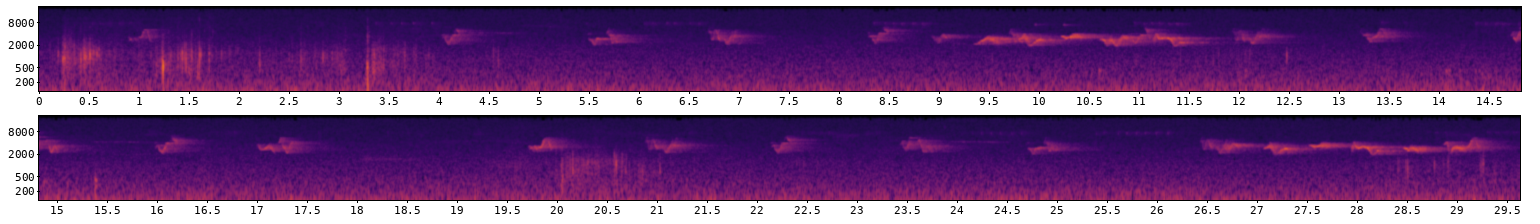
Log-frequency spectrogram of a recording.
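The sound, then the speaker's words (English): Thin, buzzy notes repeat in short bursts throughout, a warbler buzzing and making other vocalizations rather than song, over steady outdoor ambience with occasional rustling or footstep-like thuds. “Some kind of warbler doing some buzzing and other vocalizations, not really song.”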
